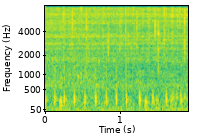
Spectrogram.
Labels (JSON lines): {"label": "anthrophony, boat engine", "recorder": "SoundTrap 500"}
{"label": "biophony, pulse", "recorder": "SoundTrap 500"}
